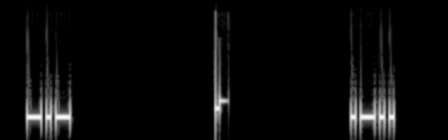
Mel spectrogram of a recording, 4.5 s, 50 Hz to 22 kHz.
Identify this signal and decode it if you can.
Morse code, heard as a keyed tone, about 25 wpm, 700 Hz. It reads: K L
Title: Single Letters - Phonetic Pronunciation 25wpm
